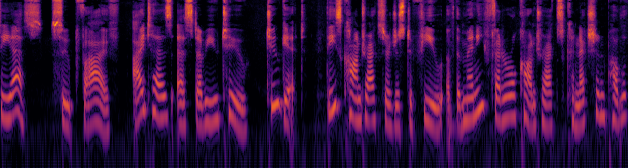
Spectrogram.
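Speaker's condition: No condition

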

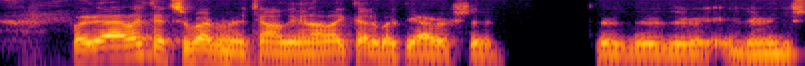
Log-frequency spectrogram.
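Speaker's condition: Parkinson's disease; cannot type

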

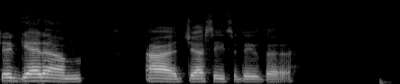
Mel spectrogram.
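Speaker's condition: No condition

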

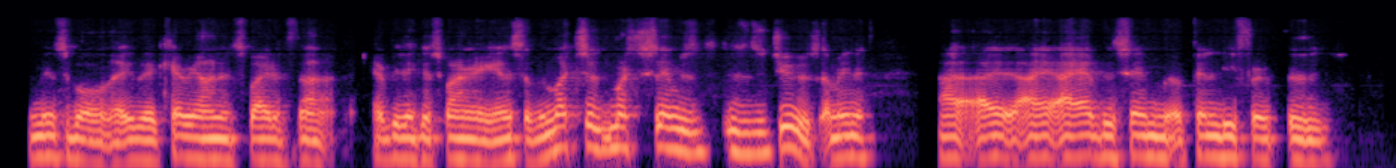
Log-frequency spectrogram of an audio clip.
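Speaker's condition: Parkinson's disease; cannot stop hands moving, body moves and freezes, still walks poorly, cannot type or write

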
